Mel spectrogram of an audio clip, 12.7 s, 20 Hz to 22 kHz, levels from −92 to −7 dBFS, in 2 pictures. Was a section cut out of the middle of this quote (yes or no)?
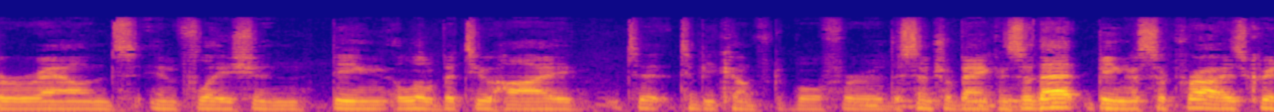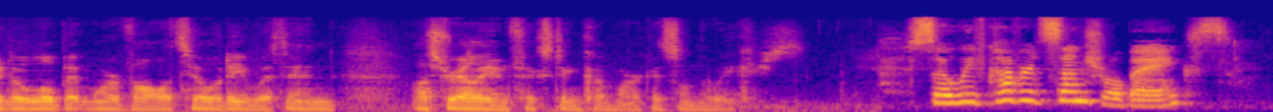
no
